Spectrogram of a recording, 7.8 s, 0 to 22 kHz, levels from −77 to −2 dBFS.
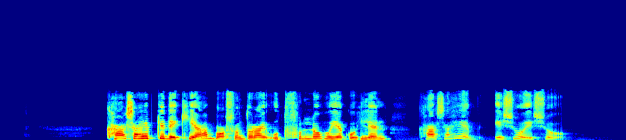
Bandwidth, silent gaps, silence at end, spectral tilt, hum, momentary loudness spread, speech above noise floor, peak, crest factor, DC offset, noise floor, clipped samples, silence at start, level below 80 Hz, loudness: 8.2 kHz; none; 0.85 s; -2.5 dB/octave; none; 16 LU; 55 dB; 0 dBFS; 18 dB; under 0.1%; -72 dBFS; under 0.1%; 1.35 s; -64 dBFS; -17 LUFS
